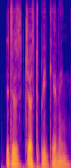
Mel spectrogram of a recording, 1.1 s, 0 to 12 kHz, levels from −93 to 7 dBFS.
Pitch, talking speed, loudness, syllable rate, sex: 90 Hz, 225 wpm, -19 LUFS, 6.7 syllables/s, male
